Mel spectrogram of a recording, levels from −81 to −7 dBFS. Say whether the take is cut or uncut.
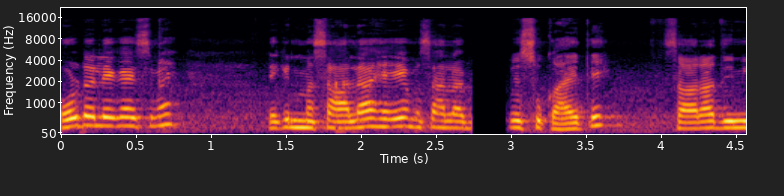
cut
